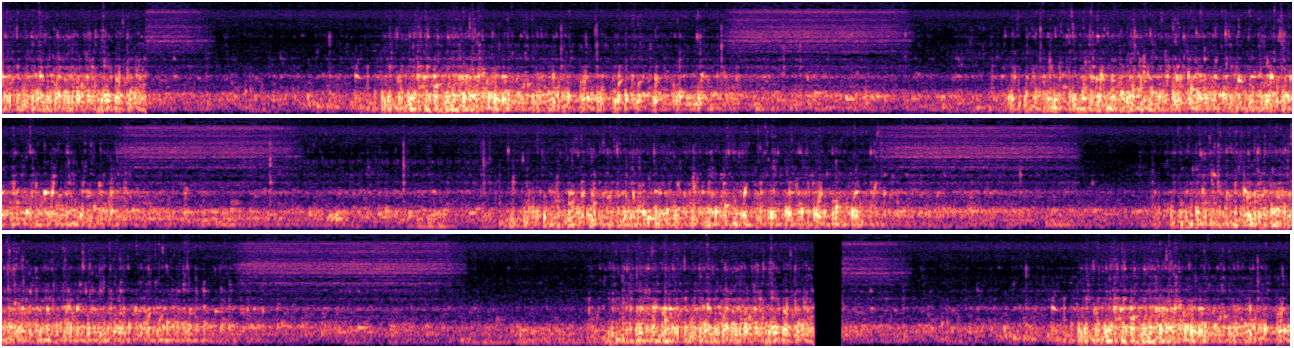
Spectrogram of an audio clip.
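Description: Scuba diver breathing through a regulator, heard underwater: long gurgling rushes of exhaled bubbles alternating with shorter, higher hisses of inhalation, repeating about every five seconds.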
